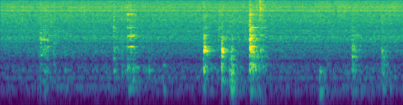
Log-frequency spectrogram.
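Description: Chicken pieces sizzling in a wok over a gas flame, a steady hiss, with a few sharp clicks and knocks, three loud ones close together about three seconds in.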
